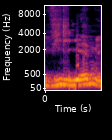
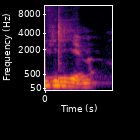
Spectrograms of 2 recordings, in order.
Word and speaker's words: Willieme: Donc, euh, moi, je le prononce Thierry William. effectivement. Quand on, dans le Nord, on dit plutôt William, mais, mais, mais, mon nom est plutôt d'origine de l'Est, donc on dit William.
